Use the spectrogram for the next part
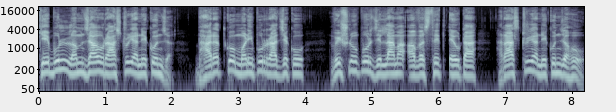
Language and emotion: Nepali, neutral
